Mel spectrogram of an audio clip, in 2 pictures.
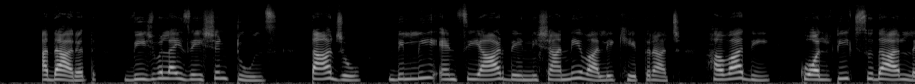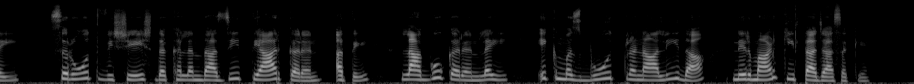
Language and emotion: Punjabi, neutral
